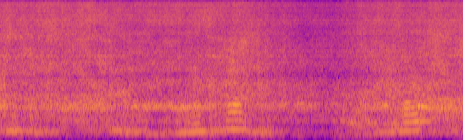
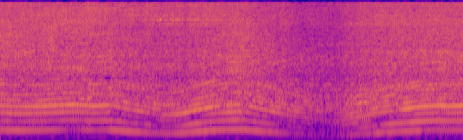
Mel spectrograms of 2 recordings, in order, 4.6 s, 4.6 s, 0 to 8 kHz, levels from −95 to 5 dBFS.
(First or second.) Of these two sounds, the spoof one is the first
